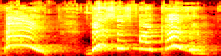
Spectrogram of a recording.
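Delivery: loud delighted announcement; excited shout. Retold or imitated. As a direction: call it across the shop. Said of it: "I get a little loud".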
